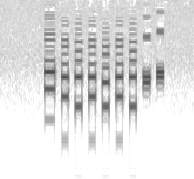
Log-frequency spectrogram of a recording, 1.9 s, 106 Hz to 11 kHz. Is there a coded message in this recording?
Yes: multi-frequency trunk signalling (R1, as on North American trunks) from 0.5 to 1.6 s, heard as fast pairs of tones, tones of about 70 ms. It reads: KP 8784870 ST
